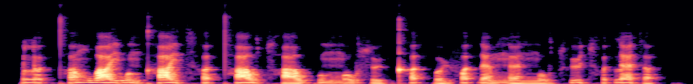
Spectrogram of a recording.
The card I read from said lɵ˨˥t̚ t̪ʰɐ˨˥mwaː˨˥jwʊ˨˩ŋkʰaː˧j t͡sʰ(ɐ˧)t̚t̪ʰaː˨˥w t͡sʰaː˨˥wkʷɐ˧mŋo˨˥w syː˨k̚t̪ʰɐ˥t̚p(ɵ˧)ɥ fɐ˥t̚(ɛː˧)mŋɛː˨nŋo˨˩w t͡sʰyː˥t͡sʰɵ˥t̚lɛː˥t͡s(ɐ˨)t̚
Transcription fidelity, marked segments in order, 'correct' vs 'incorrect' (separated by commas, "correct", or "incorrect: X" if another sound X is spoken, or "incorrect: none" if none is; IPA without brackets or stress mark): incorrect: ɐ˨, incorrect: ɵ˨˩, incorrect: ɛː˨˥, correct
